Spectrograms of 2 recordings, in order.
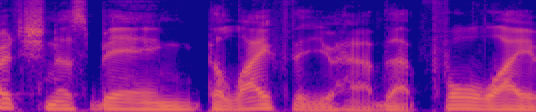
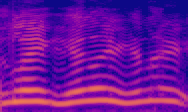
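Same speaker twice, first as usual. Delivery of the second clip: put-on alarm sound, much higher pitch. Describing her panic about being late, imitating the alarm in her head. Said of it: "the alarm in my head is just going off".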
